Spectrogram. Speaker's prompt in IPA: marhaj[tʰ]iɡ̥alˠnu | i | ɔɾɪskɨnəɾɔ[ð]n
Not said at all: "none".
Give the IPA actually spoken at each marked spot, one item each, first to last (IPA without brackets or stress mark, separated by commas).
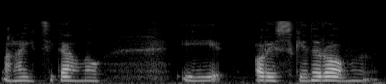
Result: tʰ, v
